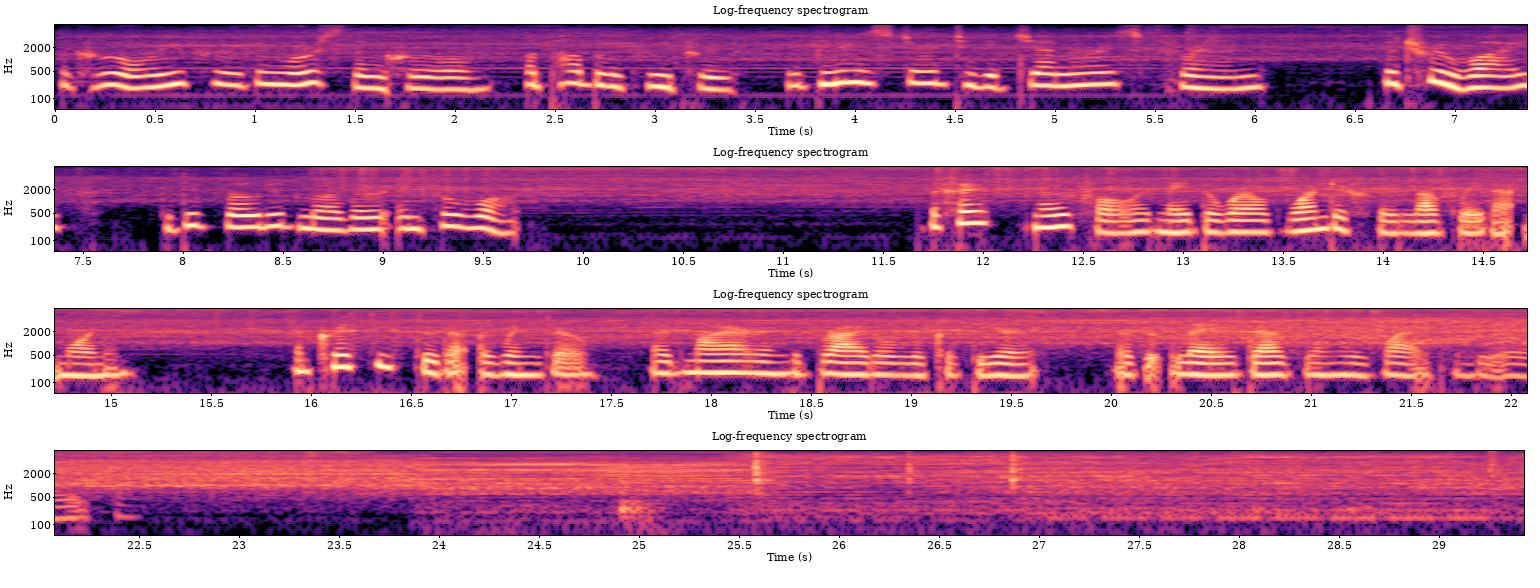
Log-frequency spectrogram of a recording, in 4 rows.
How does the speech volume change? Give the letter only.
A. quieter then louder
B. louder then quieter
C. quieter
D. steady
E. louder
D.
